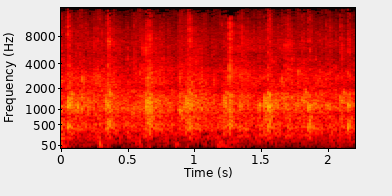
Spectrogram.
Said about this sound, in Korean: 할렐루야 우리 하나님께 우리 감사와 영광의 박수 올려드리시겠습니다.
